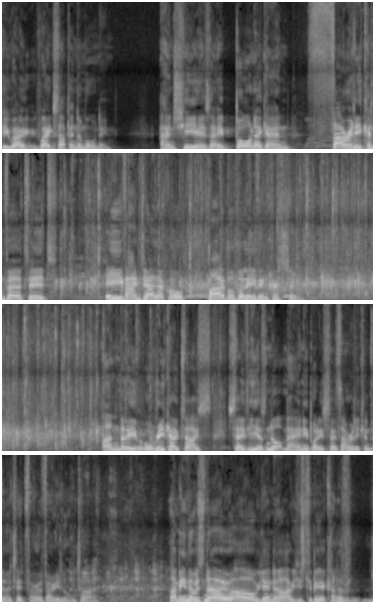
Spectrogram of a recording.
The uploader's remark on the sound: at the Evangelists' Conference 2024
